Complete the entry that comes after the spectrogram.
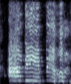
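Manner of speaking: high, piercing, shrill scream at full volume. Retelling how a lady in a store reacted: imitating someone screaming. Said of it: "she's screaming in the store about".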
